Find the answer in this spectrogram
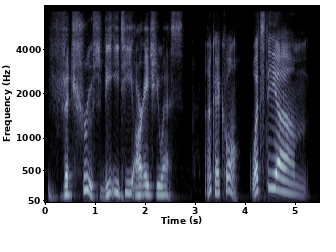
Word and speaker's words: Vetrhus: The name, I'm gonna try my best to pronounce this. The first name is Odd, ODD, and then it's Vetrus, VETRHUS.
